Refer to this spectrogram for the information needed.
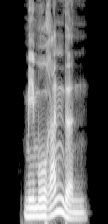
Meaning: plural of Memorandum
- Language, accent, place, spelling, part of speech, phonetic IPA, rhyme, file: German, Germany, Berlin, Memoranden, noun, [memoˈʁandn̩], -andn̩, De-Memoranden.ogg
